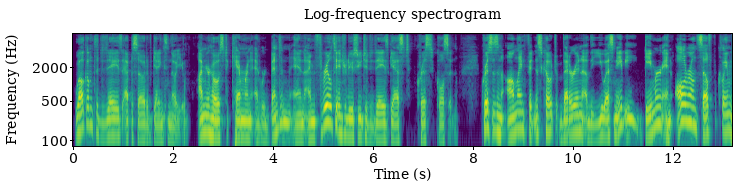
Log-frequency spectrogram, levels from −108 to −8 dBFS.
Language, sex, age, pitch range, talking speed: English, male, 20-39, 105-140 Hz, 185 wpm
